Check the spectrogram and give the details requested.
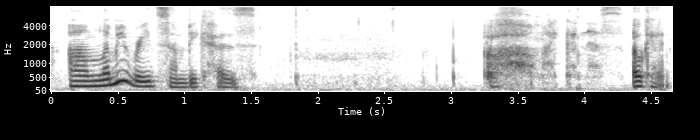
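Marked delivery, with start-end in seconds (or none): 3.2-4.3 whispered oh my goodness, unvoiced; breathless whispered awe; awed whisper. Real, not acted. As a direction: hush it in amazement.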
